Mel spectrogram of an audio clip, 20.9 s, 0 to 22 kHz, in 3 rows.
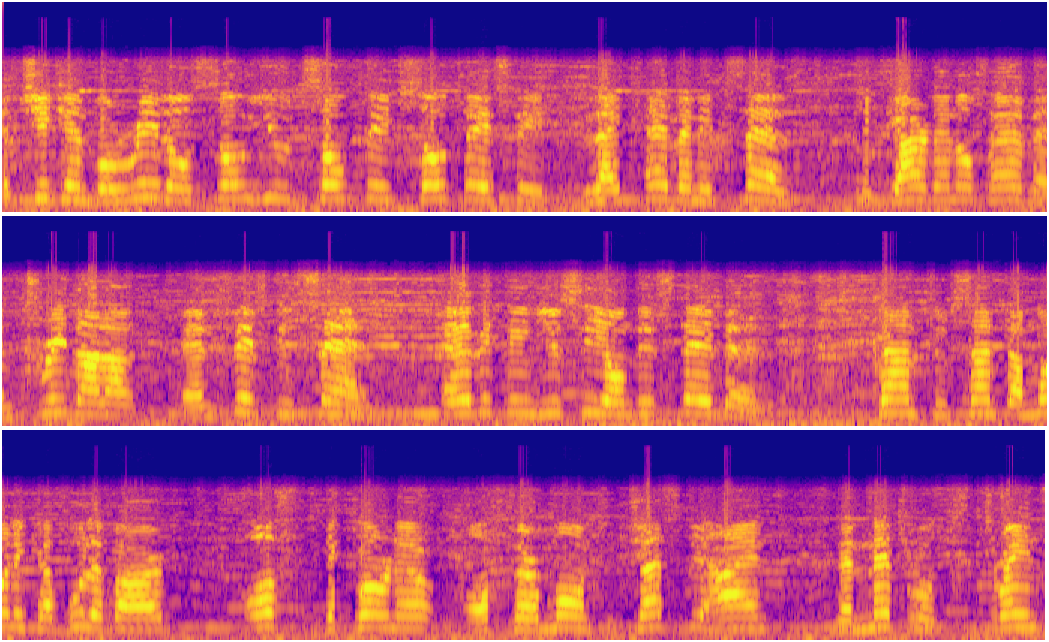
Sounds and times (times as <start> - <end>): Music: 0.0 - 20.8
Speech: 0.0 - 20.8.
